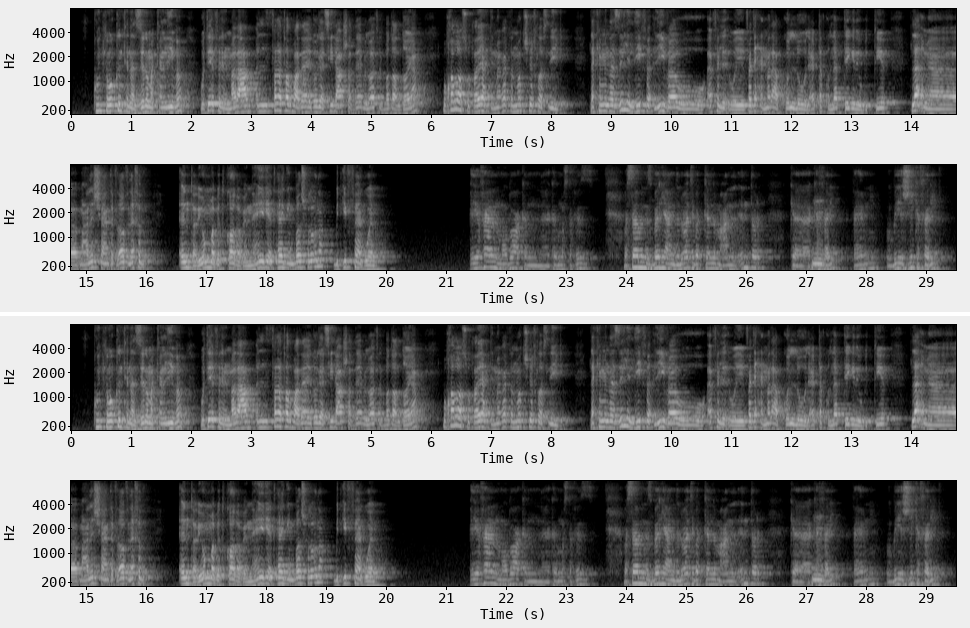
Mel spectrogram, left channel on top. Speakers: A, on the left; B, on the left.
A: كنت ممكن تنزله مكان ليفا وتقفل الملعب الثلاث اربع دقايق دول يا سيدي 10 دقايق بالوقت البدل ضايع وخلاص وتريح دماغك الماتش يخلص ليك لكن منزل لي ليفا ليفا وقافل وفاتح الملعب كله ولعيبتك كلها بتجري وبتطير لا ما معلش يعني انت في الاول وفي الاخر انتر يوم ما بتقرر ان هي تهاجم برشلونة بتجيب فيها جوان
B: هي فعلا الموضوع كان كان مستفز بس انا بالنسبه لي يعني دلوقتي بتكلم عن الانتر ك
A: مم.
B: كفريق فاهمني وبي اس جي كفريق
